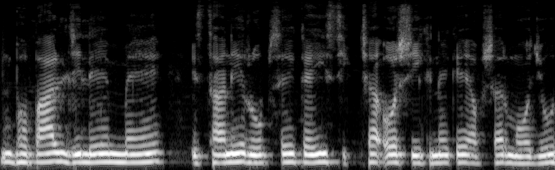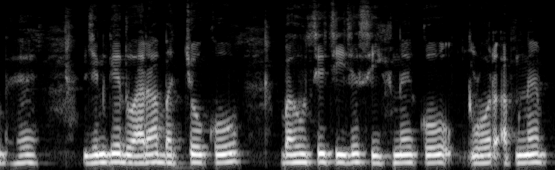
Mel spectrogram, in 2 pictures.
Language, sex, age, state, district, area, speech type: Hindi, male, 18-30, Madhya Pradesh, Bhopal, urban, spontaneous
